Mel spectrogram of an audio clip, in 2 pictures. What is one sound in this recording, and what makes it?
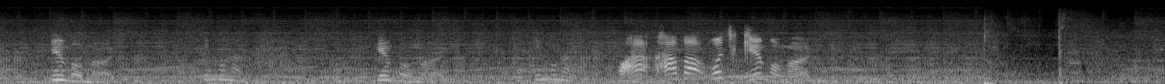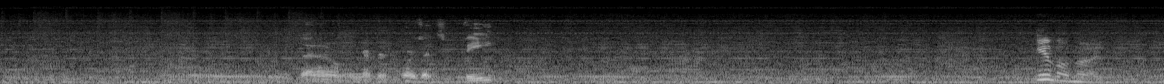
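A spacecraft's engine hums low and steadily.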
